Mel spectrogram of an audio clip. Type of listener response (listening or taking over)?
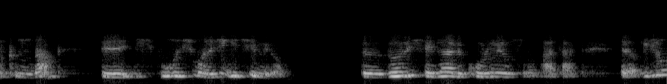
taking over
